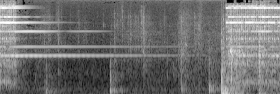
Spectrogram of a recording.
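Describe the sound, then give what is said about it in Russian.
A telephone rings in bright, steady metallic tones that fade out, followed by a quiet stretch with a few soft thuds, then the ringing resumes louder near the end. “Звонит телефон.”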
